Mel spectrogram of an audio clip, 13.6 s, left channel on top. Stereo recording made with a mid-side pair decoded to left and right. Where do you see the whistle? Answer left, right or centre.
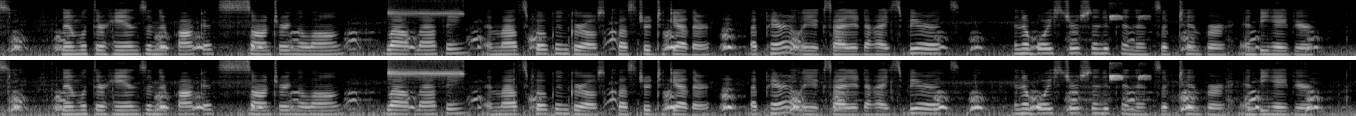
right.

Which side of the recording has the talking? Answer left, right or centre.
centre.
